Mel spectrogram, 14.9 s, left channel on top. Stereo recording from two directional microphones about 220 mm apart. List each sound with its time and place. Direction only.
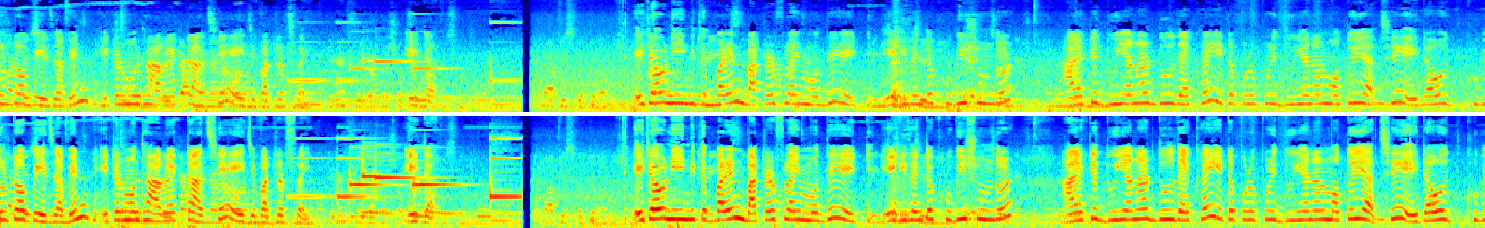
0.1 s a woman's voice: 45° right (ahead or behind)
6.3 s a woman's voice: 40° right (ahead or behind)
